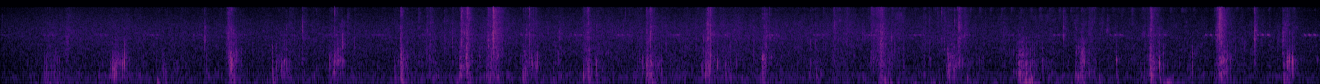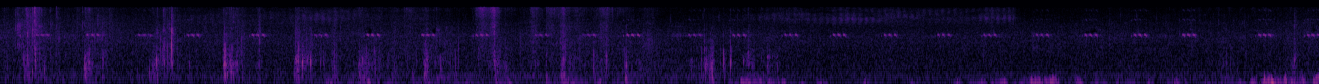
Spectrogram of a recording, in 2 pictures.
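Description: Footsteps of a hiker walking over rocky, leaf-covered trail ground, about two steps a second. A faint high insect call pulses steadily behind them from a few seconds in.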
